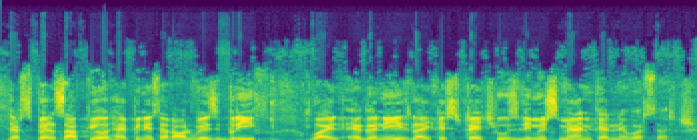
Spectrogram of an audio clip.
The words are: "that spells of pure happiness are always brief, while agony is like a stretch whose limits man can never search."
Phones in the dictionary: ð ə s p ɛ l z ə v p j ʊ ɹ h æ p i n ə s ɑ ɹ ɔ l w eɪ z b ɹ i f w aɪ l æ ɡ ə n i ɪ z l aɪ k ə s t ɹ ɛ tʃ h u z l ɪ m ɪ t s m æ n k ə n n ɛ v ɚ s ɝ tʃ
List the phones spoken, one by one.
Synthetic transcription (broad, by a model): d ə s p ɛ l s ə v p j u ɹ h æ p i n ə s ɑ ɹ ɔ l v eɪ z b ɹ i f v aɪ l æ ɡ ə n i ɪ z l aɪ k ə s t ɹ ɛ tʃ h u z l ɪ m ɪ t s m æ n k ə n n ɛ v ɚ s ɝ tʃ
